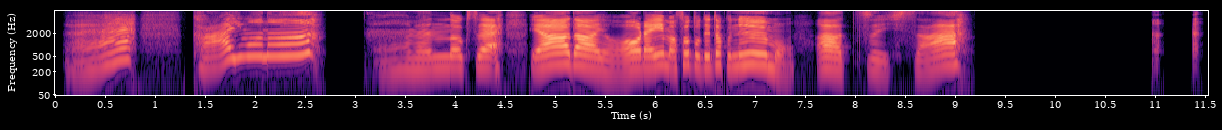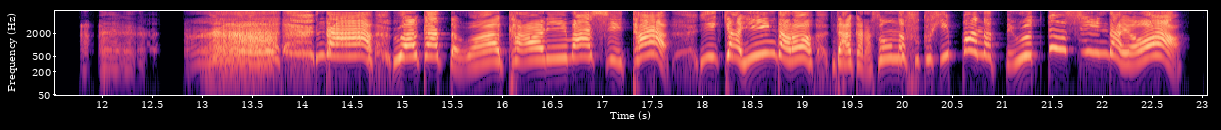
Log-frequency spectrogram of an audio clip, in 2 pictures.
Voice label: boy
